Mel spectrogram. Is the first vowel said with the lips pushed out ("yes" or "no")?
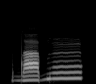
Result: no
